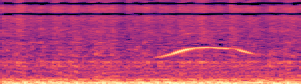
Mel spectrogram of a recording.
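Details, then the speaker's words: Vehicle with a rebuilt rear end that whined from day one, after repair, back on the ground following one drive around the block in freezing weather. Low, even engine rumble with no whine on top; normal differential. "well i'm a little behind on videoing but bam she's on the ground baby and she sounds healthy drove it around the block one time"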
